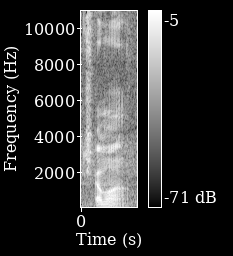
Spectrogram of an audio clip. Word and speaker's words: क्षमा: यह पूरा हो गया क्षमा में क्या होगा आधा का और श्रद्धा बुद्धि क्षमा क्षमा में क्षमा मतलब लगना चाहिए का का प्रोनाउंसशन उस रिफ्लेक्ट होना चाहिए क्षमा तंद्रा मंत्रो द्रा में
